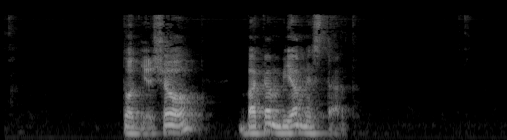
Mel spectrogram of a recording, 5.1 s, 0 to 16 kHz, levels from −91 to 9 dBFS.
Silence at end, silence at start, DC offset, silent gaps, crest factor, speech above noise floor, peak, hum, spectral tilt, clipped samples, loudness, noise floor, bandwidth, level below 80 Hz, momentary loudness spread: 1.65 s; 1.25 s; under 0.1%; none; 20 dB; 50 dB; -16 dBFS; none; -5 dB/octave; under 0.1%; -32 LUFS; -82 dBFS; 11.5 kHz; -74 dBFS; 12 LU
